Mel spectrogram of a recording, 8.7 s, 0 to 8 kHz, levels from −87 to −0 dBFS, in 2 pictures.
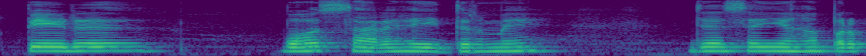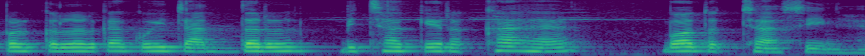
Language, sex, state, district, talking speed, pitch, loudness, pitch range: Hindi, male, Jharkhand, Jamtara, 145 wpm, 175 Hz, -29 LUFS, 170-180 Hz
